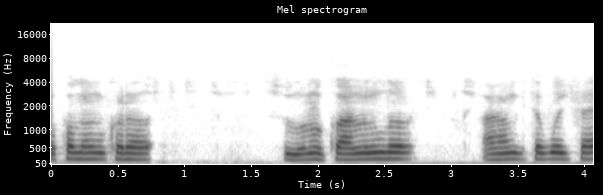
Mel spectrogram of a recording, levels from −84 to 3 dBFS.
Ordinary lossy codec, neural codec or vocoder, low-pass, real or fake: none; codec, 16 kHz, 0.5 kbps, FunCodec, trained on LibriTTS, 25 frames a second; 7.2 kHz; fake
